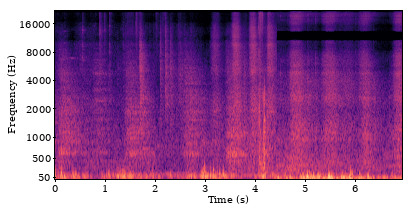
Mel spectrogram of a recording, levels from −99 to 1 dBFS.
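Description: Stereo read as mono from 4.43 s to the end: the interleaved left and right samples are taken in turn as one channel, so the sound drops to half speed and an octave lower (-12 semitones), with a faint mirrored copy in the upper spectrum.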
